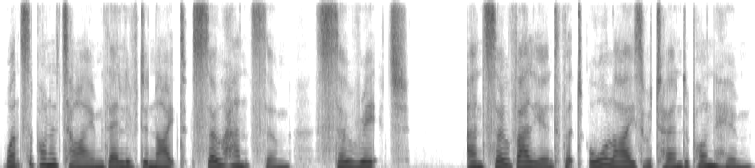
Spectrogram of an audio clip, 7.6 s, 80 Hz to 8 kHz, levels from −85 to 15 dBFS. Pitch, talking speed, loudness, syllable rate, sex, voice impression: 210 Hz, 175 wpm, -18 LUFS, 4.9 syllables/s, female, feminine, slightly adult-like, slightly fluent, slightly intellectual, slightly calm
